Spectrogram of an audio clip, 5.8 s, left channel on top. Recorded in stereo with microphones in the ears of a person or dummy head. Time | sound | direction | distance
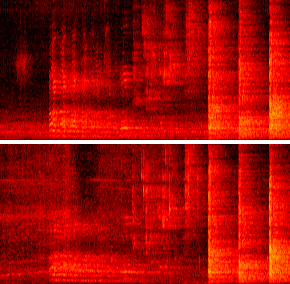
1.0 | laughter | 80° left | 1.6 m
2.6 | dripping | 65° right (ahead or behind) | 2.5 m
4.2 | a clap | 20° right (ahead or behind) | 1.4 m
